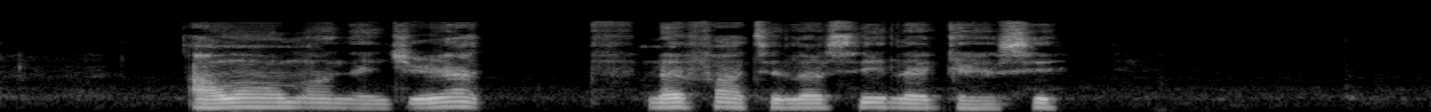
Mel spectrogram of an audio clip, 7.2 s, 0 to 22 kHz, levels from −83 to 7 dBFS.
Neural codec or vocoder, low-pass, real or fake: codec, 44.1 kHz, 7.8 kbps, DAC; 10.8 kHz; fake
